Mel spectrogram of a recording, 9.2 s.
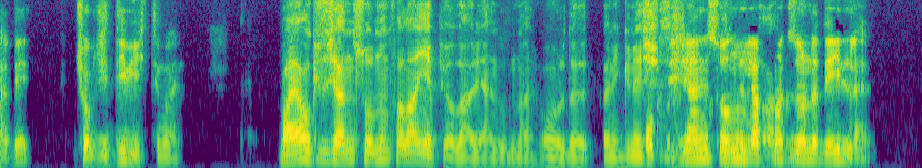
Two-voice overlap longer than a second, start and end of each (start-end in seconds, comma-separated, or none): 6.4-7.8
